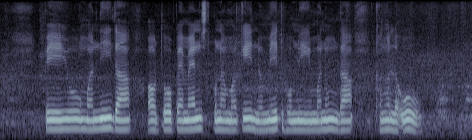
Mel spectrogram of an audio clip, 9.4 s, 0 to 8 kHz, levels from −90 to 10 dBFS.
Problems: none marked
